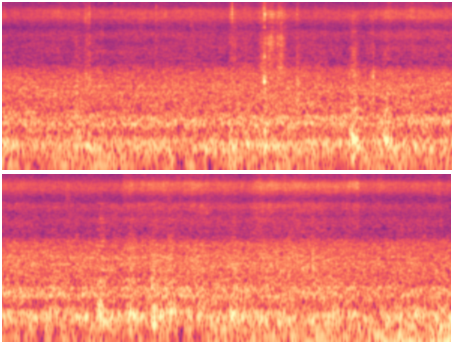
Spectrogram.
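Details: Continuous humming drone of bees on a bee farm, even and unbroken throughout, with a few soft taps and clicks scattered across the recording.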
